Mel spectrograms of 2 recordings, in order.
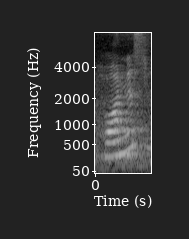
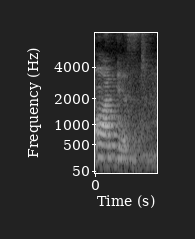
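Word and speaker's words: honest: बहुत लोग इसे हॉनेस्ट भी प्रोनाउंस करते हैं, बट I would like to tell you कि इसका प्रोनाउंसिएशन, जो करेक्ट प्रोनाउंसिएशन होता है वो होता है ऑनेस्ट. इसमें एच को हम साइलेंट कर देते हैं, इसमें हमारा एच साइलेंट होता है, तो साउंड क्या निकल रहा है, ऑनेस्ट.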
